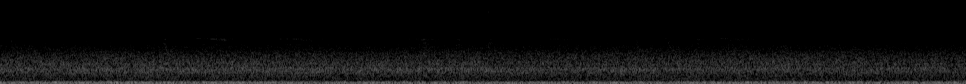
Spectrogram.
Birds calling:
Red-bellied Woodpecker (Melanerpes carolinus), Blue Jay (Cyanocitta cristata)

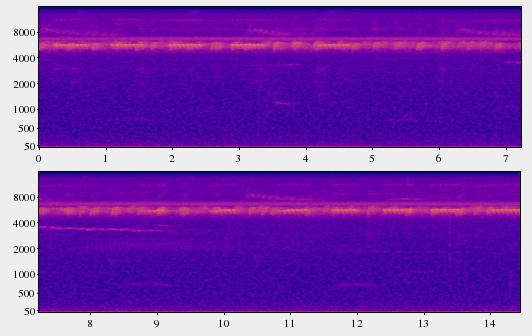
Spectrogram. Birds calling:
Plumbeous Antbird (Myrmelastes hyperythrus), Black-faced Antthrush (Formicarius analis), Blue-headed Parrot (Pionus menstruus), Screaming Piha (Lipaugus vociferans), Amazonian Grosbeak (Cyanoloxia rothschildii)

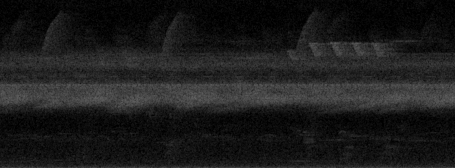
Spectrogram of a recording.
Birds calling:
unidentified bird, Black-faced Antthrush (Formicarius analis)

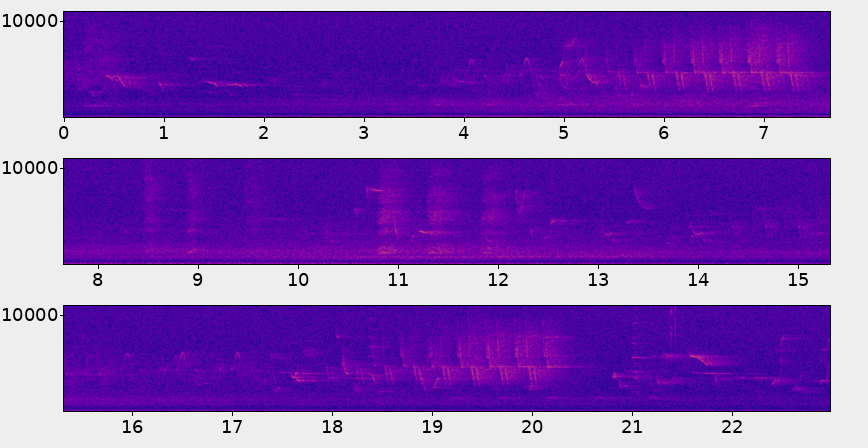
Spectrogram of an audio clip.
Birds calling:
Common Yellowthroat (Geothlypis trichas), Black-capped Chickadee (Poecile atricapillus), Gray Catbird (Dumetella carolinensis), American Crow (Corvus brachyrhynchos), Ovenbird (Seiurus aurocapilla)

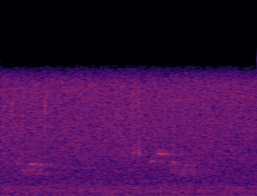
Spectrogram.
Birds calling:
Red-eyed Vireo (Vireo olivaceus)

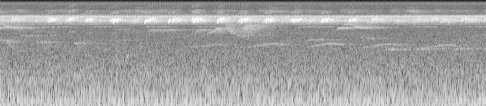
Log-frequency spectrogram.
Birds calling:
Fasciated Antshrike (Cymbilaimus lineatus), Buff-throated Woodcreeper (Xiphorhynchus guttatus), Piratic Flycatcher (Legatus leucophaius), Dusky-capped Greenlet (Pachysylvia hypoxantha), Undulated Tinamou (Crypturellus undulatus), Hauxwell's Thrush (Turdus hauxwelli)

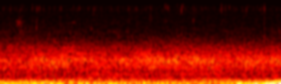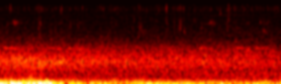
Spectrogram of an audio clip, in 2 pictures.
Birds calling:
Blue Jay (Cyanocitta cristata), Swamp Sparrow (Melospiza georgiana)

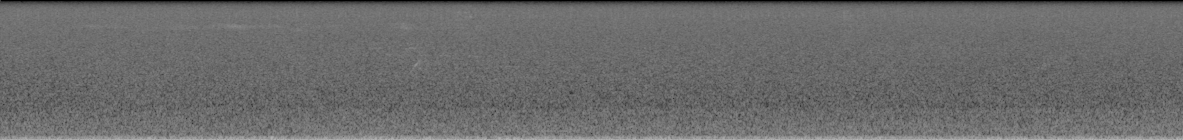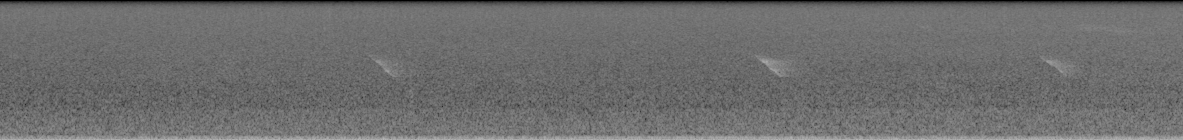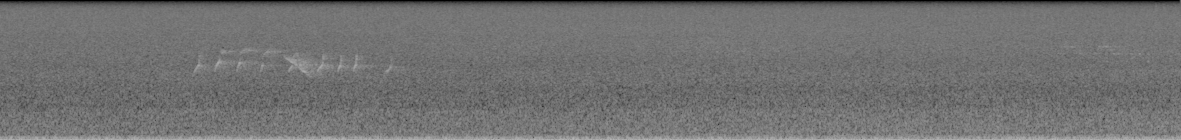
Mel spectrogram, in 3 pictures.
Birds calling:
Veery (Catharus fuscescens), Great Crested Flycatcher (Myiarchus crinitus)

